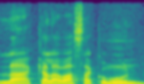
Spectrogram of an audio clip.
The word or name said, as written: pumpkin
